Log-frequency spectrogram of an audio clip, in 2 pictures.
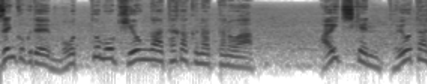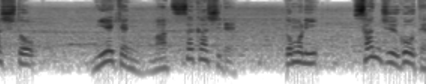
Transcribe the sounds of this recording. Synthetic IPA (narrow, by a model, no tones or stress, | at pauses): zẽ̞ŋko̞kɯ̟d̪e̞mo̞t̪ːo̞mo̞kʲiõ̞ŋɡat̪akakɯ̟nat̪ːano̞βa | a̰it͡ɕi̥kẽ̞nt̪o̞jo̞t̪aɕi̥t̪o̞ | mʲie̞kẽ̞mma̰t͡sɨ̥sakaɕid̪e̞̰ | t̪o̞mo̞ɲ̟i | sãɲ̟d͡ʑɨːɡo̞ːt̪ẽ̞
